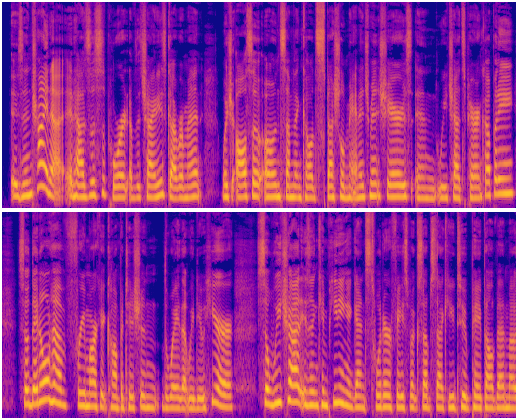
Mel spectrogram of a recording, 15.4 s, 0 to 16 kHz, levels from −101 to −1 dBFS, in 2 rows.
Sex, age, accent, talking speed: female, 20-39, American, 185 wpm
